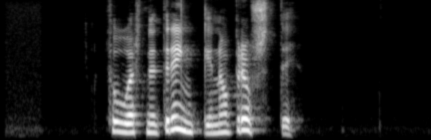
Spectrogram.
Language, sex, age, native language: Icelandic, female, 60-69, Icelandic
